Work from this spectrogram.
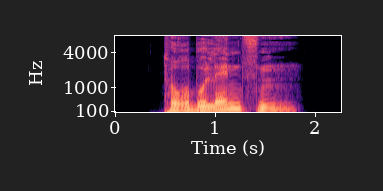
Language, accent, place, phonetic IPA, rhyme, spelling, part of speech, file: German, Germany, Berlin, [tʊʁbuˈlɛnt͡sn̩], -ɛnt͡sn̩, Turbulenzen, noun, De-Turbulenzen.ogg
- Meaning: plural of Turbulenz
